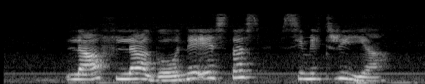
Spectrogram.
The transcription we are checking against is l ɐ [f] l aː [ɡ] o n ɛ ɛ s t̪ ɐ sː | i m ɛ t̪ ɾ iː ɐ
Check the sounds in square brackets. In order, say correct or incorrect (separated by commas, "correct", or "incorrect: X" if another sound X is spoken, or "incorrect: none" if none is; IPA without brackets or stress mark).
correct, correct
